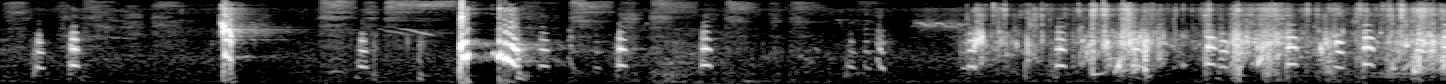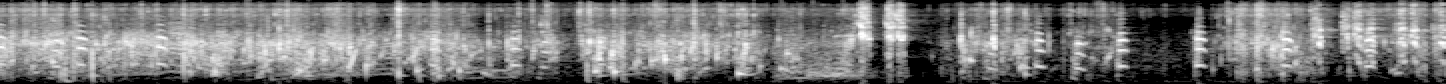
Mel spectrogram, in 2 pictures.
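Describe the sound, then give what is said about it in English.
Waterfowl fight on a duck pond, facing up to each other and flying up in the air a little, harsh honking calls rising into a loud, chaotic burst of flapping and splashing that continues without pause for several seconds. “And this is the noise they make as they face up to each other, fly up in the air a little bit, splash and fight and swear like you've never heard swearing before.”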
